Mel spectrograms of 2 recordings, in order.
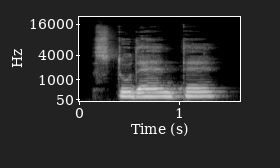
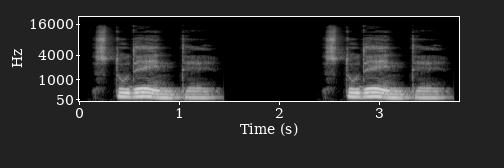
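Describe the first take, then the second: First: "Studente" with an open E, studènte, a bit higher; "Studente" standard open E; official open e. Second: "Studente" with a closed E, studénte; "Studente" the Milan way, closed E; Milanese closed e. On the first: Showing viewers standard "Studente", open E. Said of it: "prima ti dico la pronuncia ufficiale". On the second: Showing viewers Milanese "Studente", closed E. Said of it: "come viene pronunciata a Milano". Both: Shown as a demonstration.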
